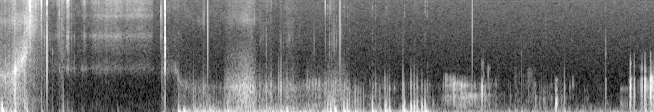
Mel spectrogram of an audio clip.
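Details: Borborygmi.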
